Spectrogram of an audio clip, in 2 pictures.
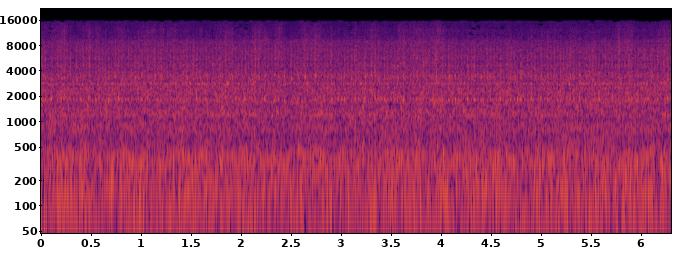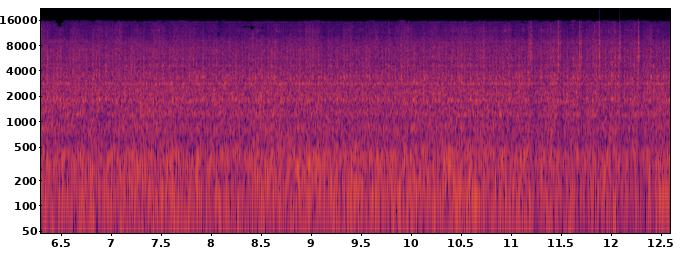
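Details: Warm AMC Eagle engine with a newly fitted carburetor and the electric choke possibly installed backwards. It holds a fast, steady idle that never drops; the owner suspects the choke not releasing and a vacuum leak, possibly at the intake manifold, unconfirmed.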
